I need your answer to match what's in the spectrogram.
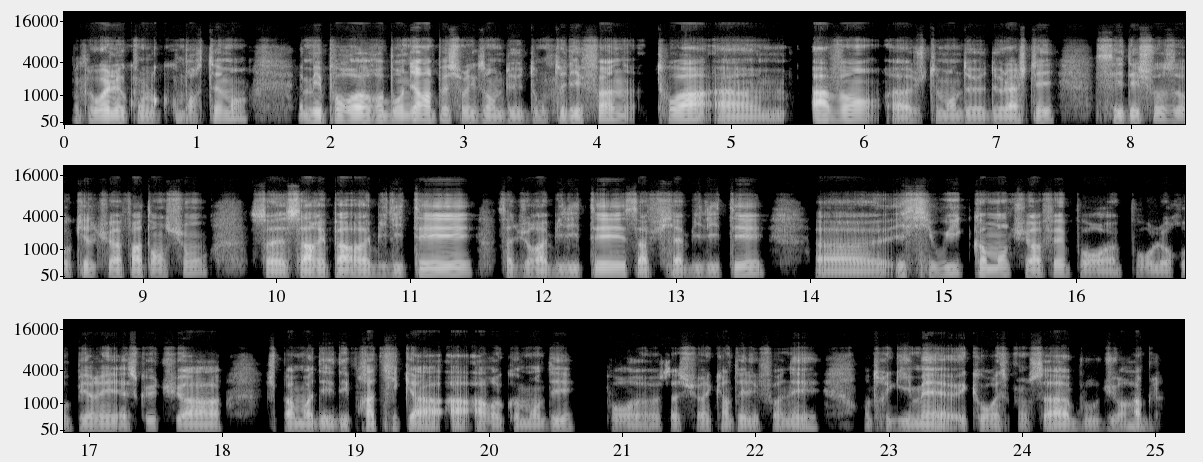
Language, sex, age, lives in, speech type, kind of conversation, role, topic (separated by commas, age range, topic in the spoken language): French, male, 30-34, France, conversation, podcast, host, Comment choisir entre le prix et la durabilité ?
